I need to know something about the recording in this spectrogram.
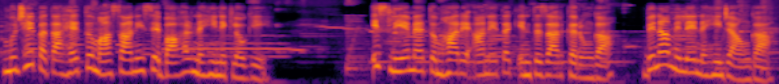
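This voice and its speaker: A woman dubbing a sharp-tongued young woman in a drama who talks curtly and bluntly. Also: mid-range voice, normal speed, music in the background, natural voice. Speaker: voice actor in a Hindi dub. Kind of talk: dubbed TV drama acting.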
